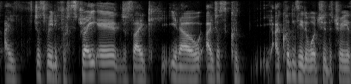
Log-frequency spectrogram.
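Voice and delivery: ordinary delivery

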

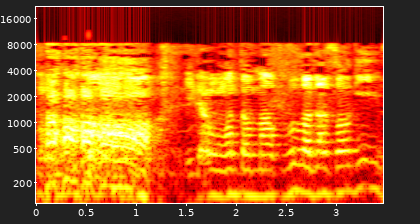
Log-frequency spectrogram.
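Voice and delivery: loud, slow, high French Canadian accent; hammed-up French Canadian drawl. Shown as a demonstration. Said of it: "you gotta say it like a French and Canadian".

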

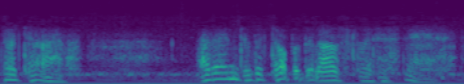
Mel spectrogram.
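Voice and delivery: weak dying voice. Acted. Dying man gasps out his story.

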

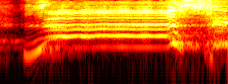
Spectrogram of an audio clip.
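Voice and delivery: high, loud triumphant yell; screaming yes. Retold or imitated. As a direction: celebrate like you've won the grand final. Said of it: "He's screaming like this".

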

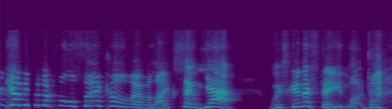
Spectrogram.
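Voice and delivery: giggling through the words; half-laughing joke. Real, not acted. Joking about choosing lockdown.

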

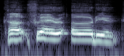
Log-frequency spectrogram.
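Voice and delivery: wag a finger and squawk the rule twice; Charlie Chuck telling off. Retold or imitated. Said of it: "he told me off for swearing".

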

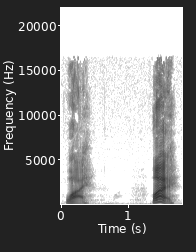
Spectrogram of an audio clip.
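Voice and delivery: building to high, loud incredulity; exasperated ranting. Real, not acted. Comic rant about faked accents.

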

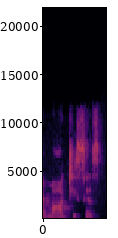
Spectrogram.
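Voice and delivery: normal talking voice

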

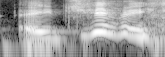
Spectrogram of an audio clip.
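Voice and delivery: high, laughing hey; a fan grabbing the comic in a toilet; eager fan. Retold or imitated. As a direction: hail him like an overeager fan. Fan in toilet accosting comedian.

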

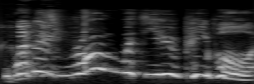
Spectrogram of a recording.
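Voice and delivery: very high-pitched exasperated squirrel. Acted. Squirrel scolds the strangers over the flicked cigarette, high squirrel voice. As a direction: scold them in a tiny creature's squeak. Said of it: "the squirrel fills up his bucket".

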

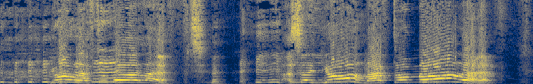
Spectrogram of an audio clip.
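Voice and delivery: slow, shouted, hammed-up confusion; loud mock confusion. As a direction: bellow it slowly like a baffled driver. Mock confused driver shouting back.

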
